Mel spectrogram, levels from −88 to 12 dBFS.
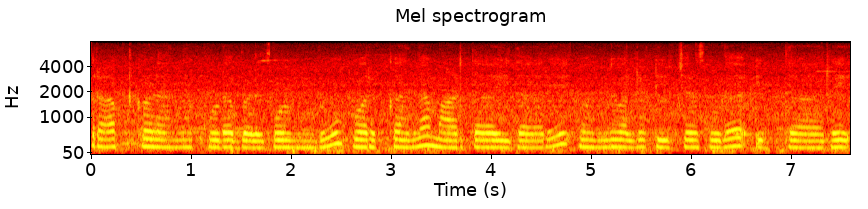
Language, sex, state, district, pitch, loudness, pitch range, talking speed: Kannada, male, Karnataka, Bijapur, 195 Hz, -15 LUFS, 190-200 Hz, 95 wpm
